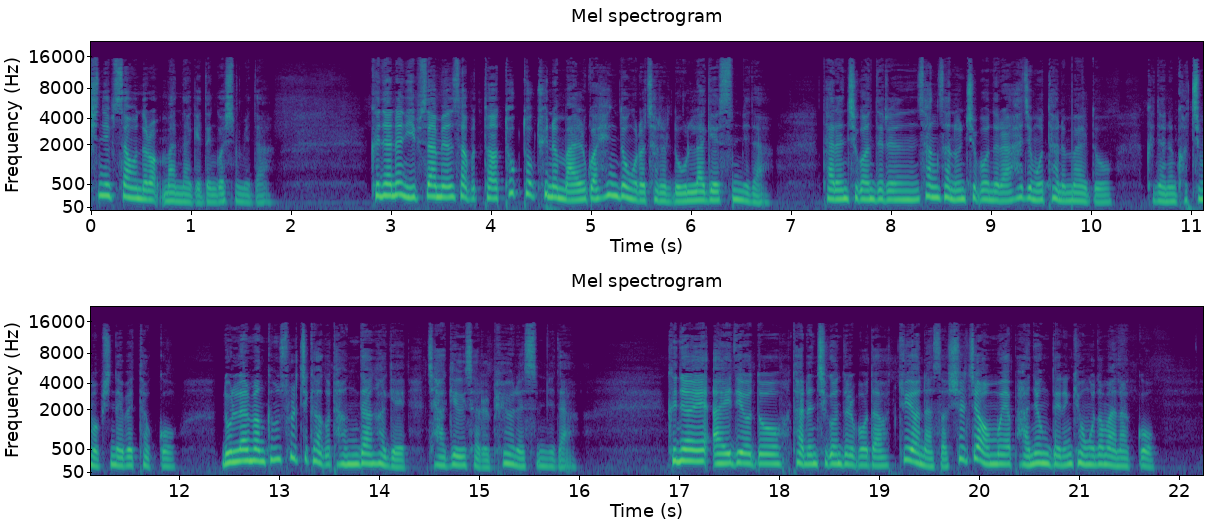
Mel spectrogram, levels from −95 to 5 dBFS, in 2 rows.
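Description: At 9.82 s and again at 20.77 s the speech has a repeated buffer. New audio arrived late, so the device played its last block again, a piece about 5 ms long heard once more before playback moved on. A repeat that short has a hard join at each end and comes across as a tiny click rather than a stutter. Unlike a dropout, there is no silent gap, and essentially no audio is lost.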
